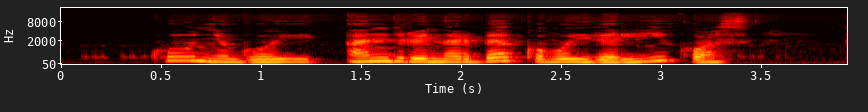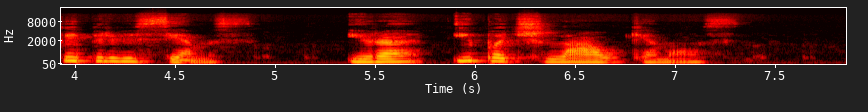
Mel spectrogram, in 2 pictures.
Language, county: Lithuanian, Utena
